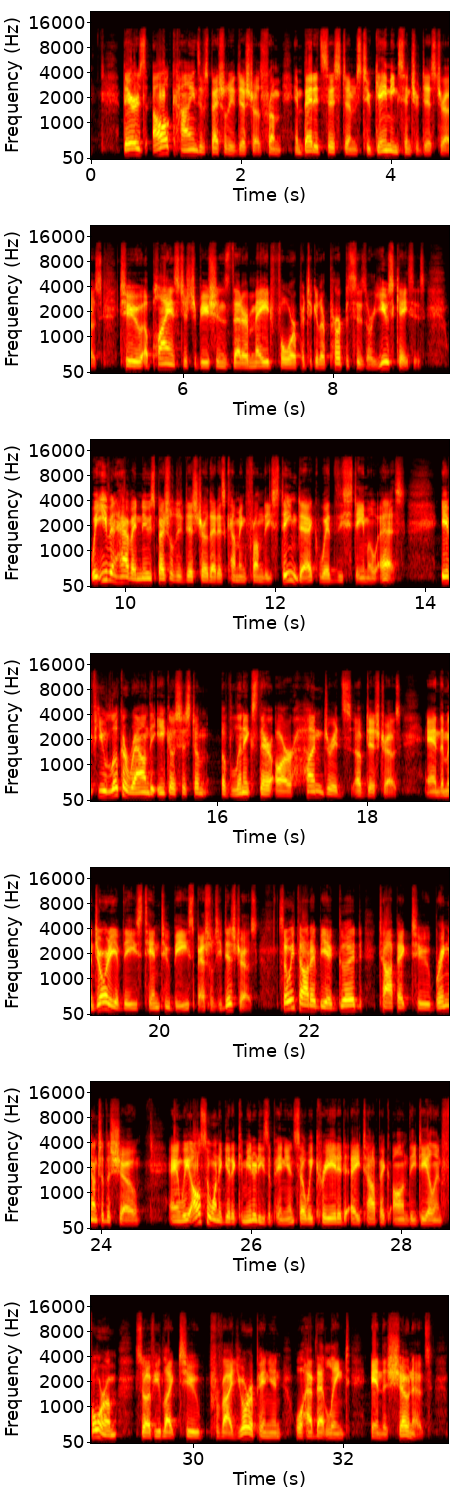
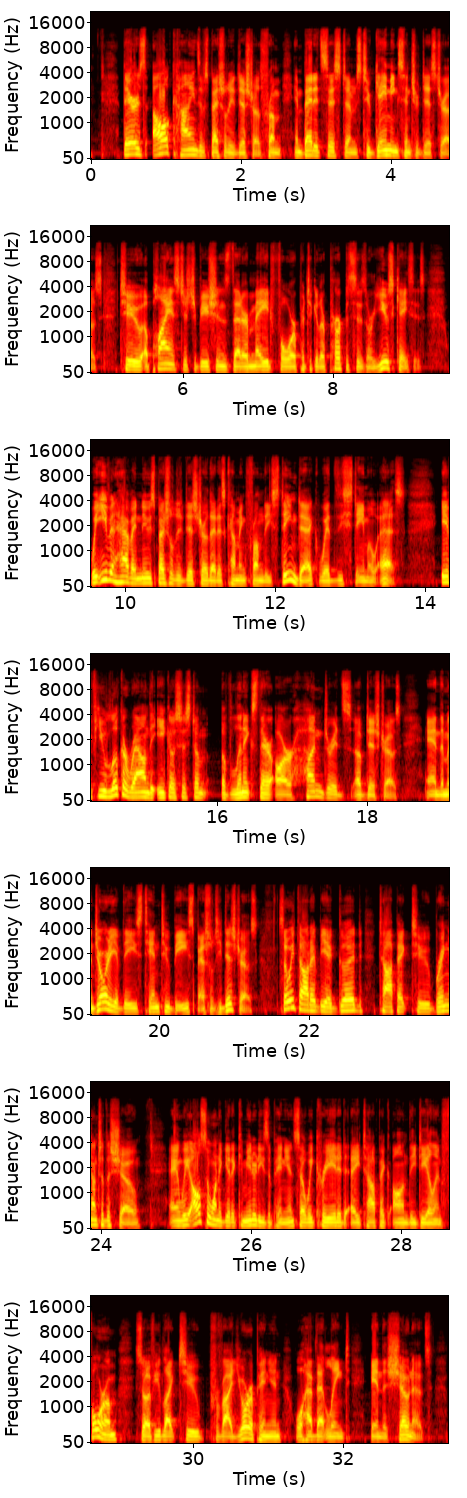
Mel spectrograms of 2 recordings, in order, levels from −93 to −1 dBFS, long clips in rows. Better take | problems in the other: second | thin; somewhat; fading below 300 Hz

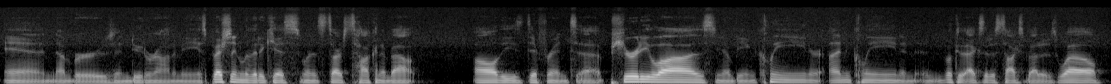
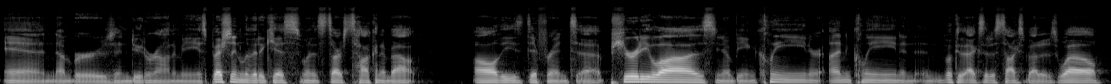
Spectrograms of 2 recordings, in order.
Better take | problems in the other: second | hiss; noticeable; throughout; 20 dB below the speech

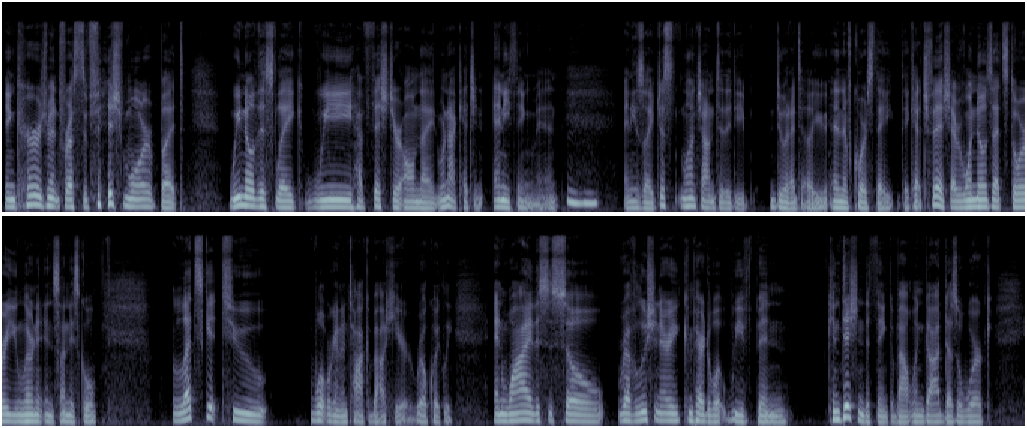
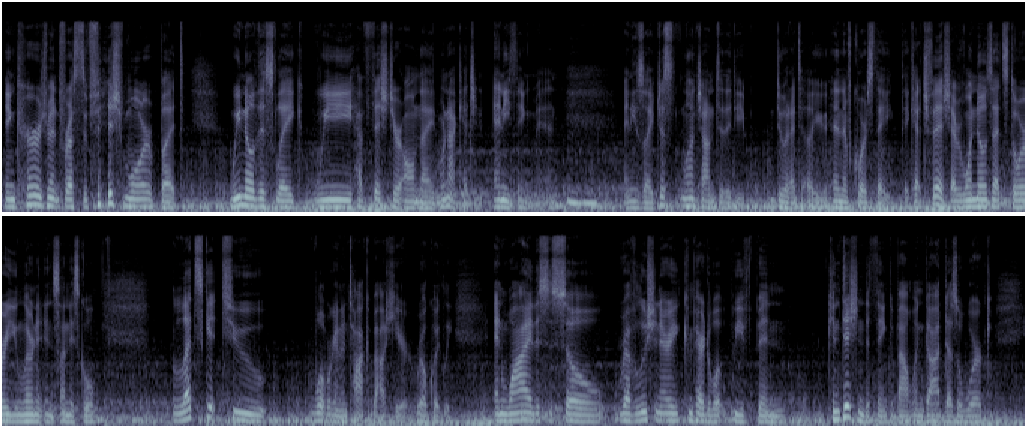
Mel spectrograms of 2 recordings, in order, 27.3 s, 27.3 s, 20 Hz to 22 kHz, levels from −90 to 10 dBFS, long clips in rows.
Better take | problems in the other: first | low rumble; noticeable; throughout; 15 dB below the speech

